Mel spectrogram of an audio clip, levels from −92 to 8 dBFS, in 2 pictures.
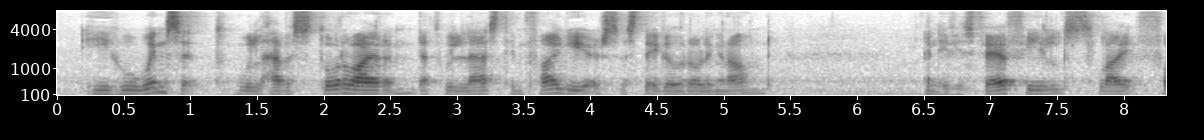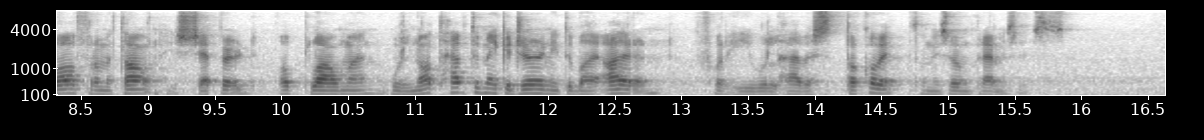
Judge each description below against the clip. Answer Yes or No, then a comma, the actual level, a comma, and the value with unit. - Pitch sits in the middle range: No, low, 130 Hz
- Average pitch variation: Yes, average, 3.4 semitones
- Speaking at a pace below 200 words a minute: No, fast, 205 wpm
